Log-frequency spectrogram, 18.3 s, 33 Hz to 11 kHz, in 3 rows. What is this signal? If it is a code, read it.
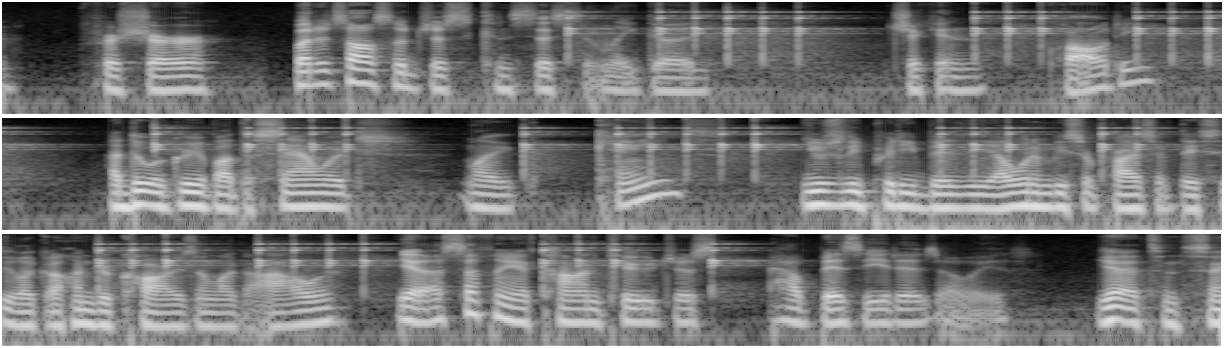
Tap code, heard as taps on glass, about 6 knocks a second, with room echo and speech in English. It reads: ENDEMOL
